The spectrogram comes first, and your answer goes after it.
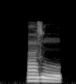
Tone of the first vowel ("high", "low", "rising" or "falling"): high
